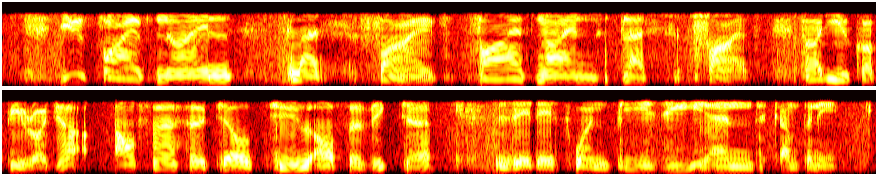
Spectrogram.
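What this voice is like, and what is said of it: South African accent. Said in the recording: “That South African accent always gets not only my ear, but my heart as well.”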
